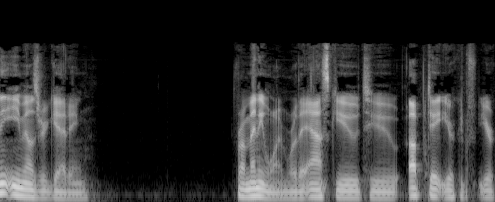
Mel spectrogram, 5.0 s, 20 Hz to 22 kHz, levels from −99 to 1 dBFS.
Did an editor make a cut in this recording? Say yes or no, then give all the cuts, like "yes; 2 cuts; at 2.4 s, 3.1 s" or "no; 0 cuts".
no; 0 cuts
